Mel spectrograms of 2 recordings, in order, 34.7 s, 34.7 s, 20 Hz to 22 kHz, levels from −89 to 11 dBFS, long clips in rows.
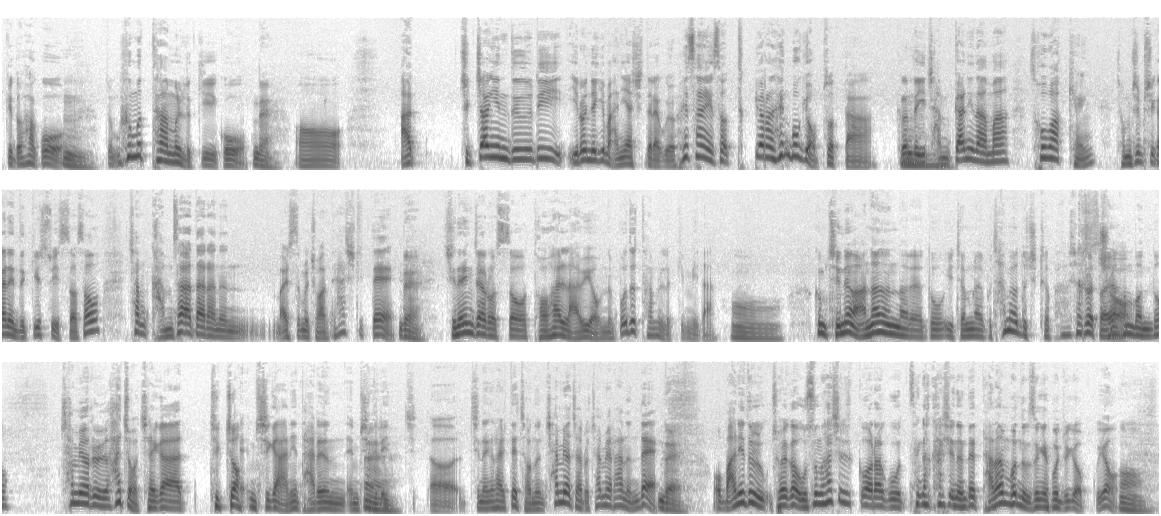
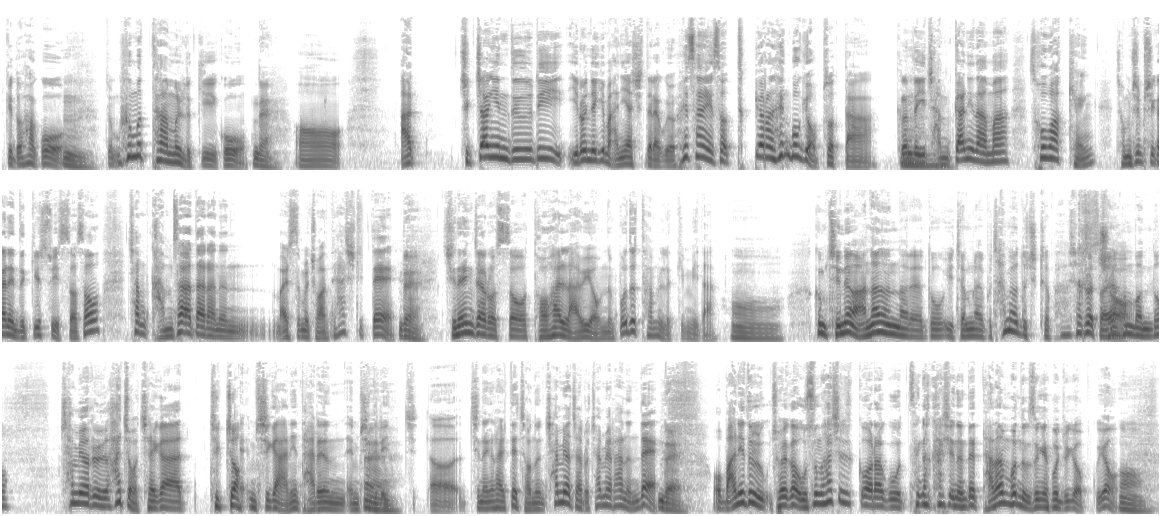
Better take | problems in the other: second | hiss; faint; throughout; 30 dB below the speech

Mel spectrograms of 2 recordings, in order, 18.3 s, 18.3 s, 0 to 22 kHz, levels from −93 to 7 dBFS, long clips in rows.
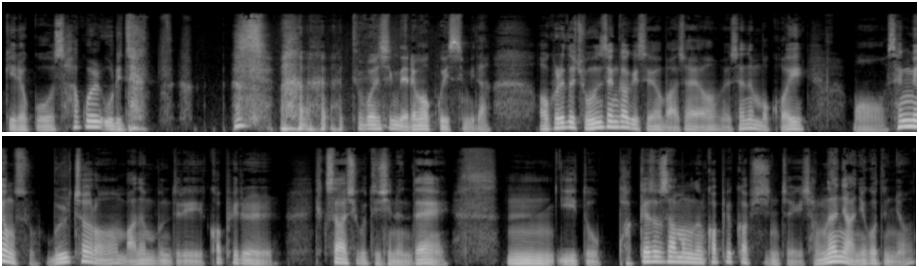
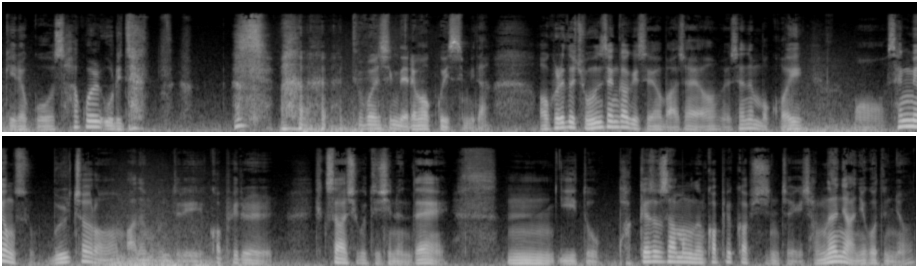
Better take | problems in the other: first | wind noise on the microphone; occasional gusts; 20 dB below the speech

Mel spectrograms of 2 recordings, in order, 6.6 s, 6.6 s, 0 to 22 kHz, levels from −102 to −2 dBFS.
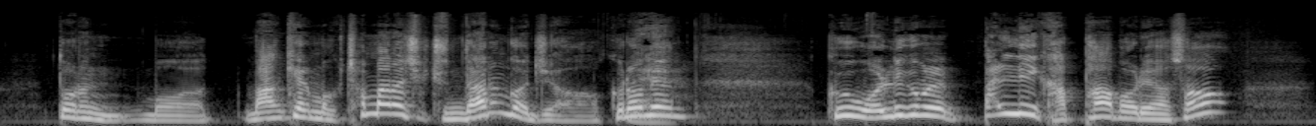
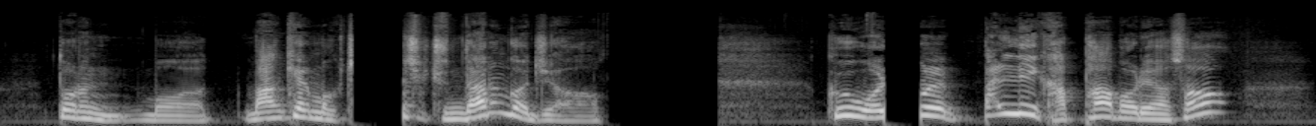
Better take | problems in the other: first | audio cutting out; at 2 s, at 3 s for 0.5 s and at 4.5 s

